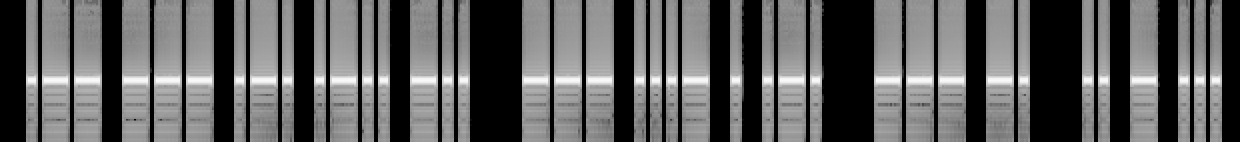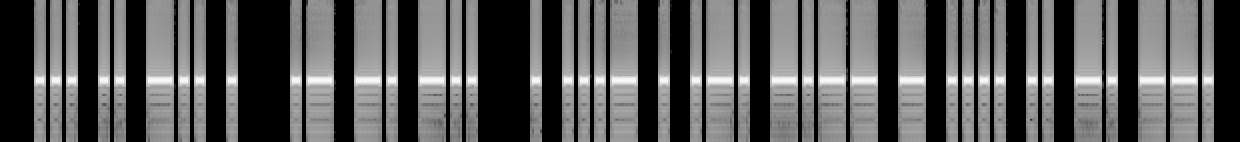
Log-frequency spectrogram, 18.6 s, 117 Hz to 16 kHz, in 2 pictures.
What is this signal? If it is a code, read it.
Morse code, heard as a keyed tone, about 20 wpm, 1000 Hz. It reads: WORLD OVER ON ITS SIDE AND EVERYTHING
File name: qotdfiles / 20wpm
